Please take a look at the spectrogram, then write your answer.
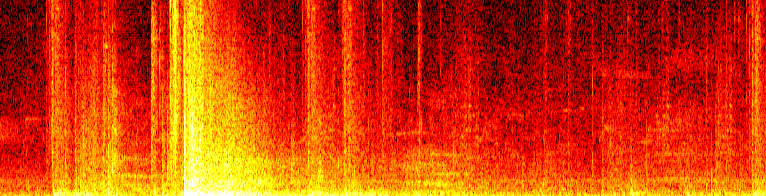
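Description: Horses gallop through a Mount&Blade video game battle, rapid clip-clop hoofbeats mixed with a sharp burst of gunfire near the start and scattered shots afterward, all fairly faint and with no talk.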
